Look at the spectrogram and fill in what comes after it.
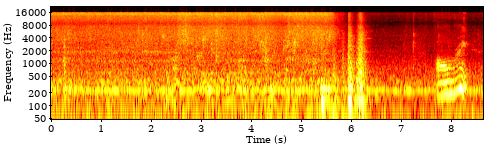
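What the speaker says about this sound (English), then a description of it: "I need to rinse out the strainer" A kitchen sink tap runs steadily as a strainer is rinsed out, producing continuous close hissing water, with a few clanks near the end as the flow stops and speech briefly follows.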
